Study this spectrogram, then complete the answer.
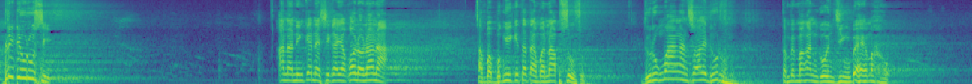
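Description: A man speaks or chants loudly and with feeling into a microphone, heard through loudspeakers with a reverberant echo.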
